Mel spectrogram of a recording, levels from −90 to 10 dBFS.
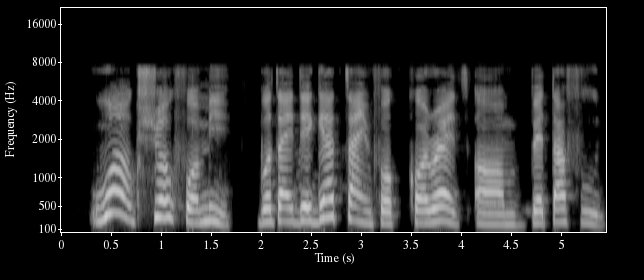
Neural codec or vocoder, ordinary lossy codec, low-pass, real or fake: none; none; 7.2 kHz; real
